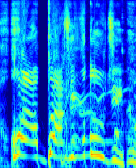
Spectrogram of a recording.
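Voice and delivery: put-on obnoxious Long Island accent. Mocking a learned, affected way of talking, as Doctor Fanucci with a Long Island accent. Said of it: "talk with an obnoxious Long Island accent".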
